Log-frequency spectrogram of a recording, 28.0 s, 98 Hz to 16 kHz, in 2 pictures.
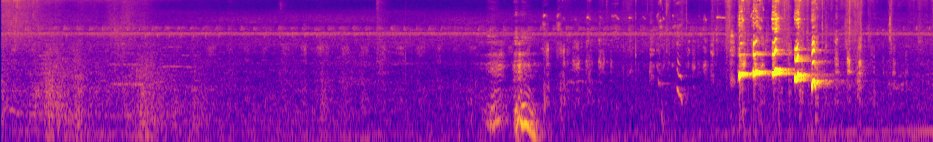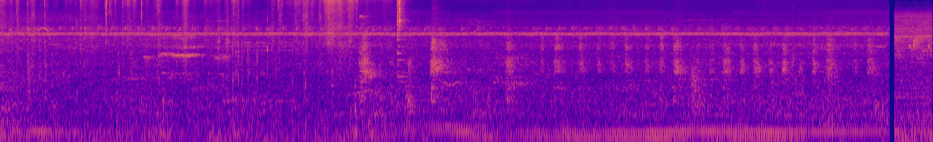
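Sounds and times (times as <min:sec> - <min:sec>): dog yelping: 0:08.4 - 0:13.2.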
